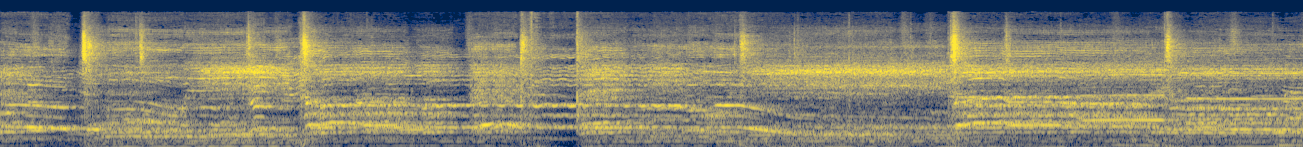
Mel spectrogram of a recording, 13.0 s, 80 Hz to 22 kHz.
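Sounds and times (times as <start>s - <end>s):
congregation singing a hymn: 0.0s - 13.0s.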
